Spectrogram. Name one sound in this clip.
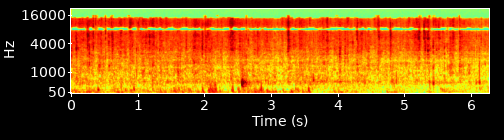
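Sheep nose and rattle against a metal trough.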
